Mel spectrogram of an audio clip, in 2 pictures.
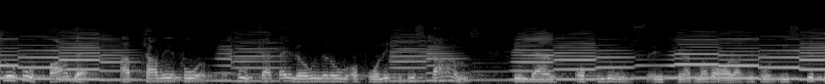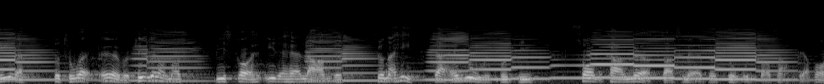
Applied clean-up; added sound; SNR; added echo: none; Wind instrument, woodwind instrument; 2 dB; none.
